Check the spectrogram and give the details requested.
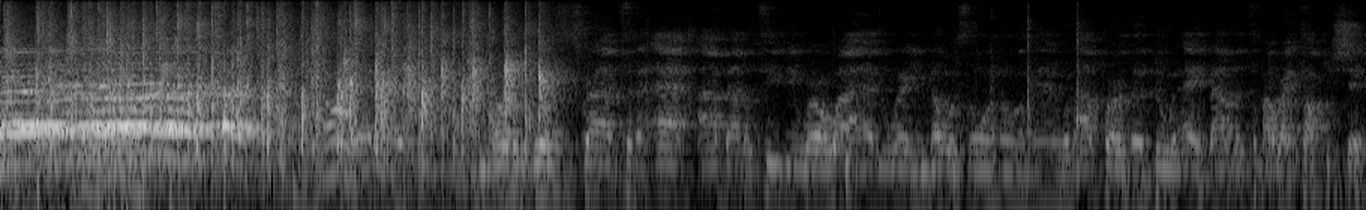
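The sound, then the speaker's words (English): Loud crowd applause for two performers at a battle event, with dense clapping and a sustained whistle-like tone for about four seconds, then it fades under a man talking. “One more round of applause for these two motherfuckers.”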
